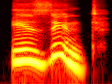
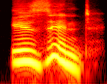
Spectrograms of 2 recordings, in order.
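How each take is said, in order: No difference in how they are said.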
